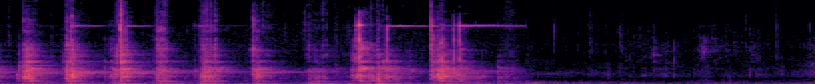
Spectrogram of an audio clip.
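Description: Quick, light metallic clicks, about four a second, as steel bolt, nut and washer hardware is worked by hand against the steel tracker bracket, stopping about two and a half seconds in.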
